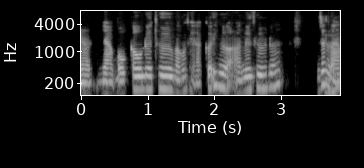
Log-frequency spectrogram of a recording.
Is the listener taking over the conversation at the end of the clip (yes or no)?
yes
